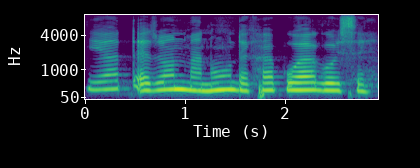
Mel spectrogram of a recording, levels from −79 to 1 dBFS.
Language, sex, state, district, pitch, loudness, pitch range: Assamese, female, Assam, Sonitpur, 225 Hz, -15 LUFS, 215-235 Hz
